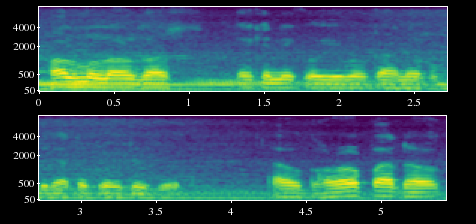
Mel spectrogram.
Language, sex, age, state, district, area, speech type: Assamese, male, 60+, Assam, Tinsukia, rural, spontaneous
